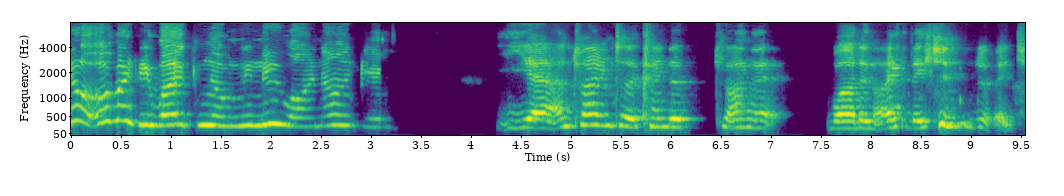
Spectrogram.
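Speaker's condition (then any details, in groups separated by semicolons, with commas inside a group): Cerebral palsy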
